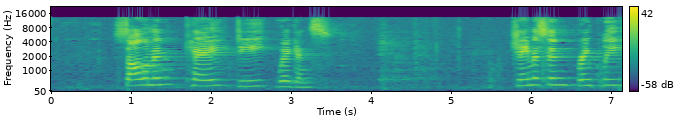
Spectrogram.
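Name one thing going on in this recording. A man reads out clearly through a loudspeaker.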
